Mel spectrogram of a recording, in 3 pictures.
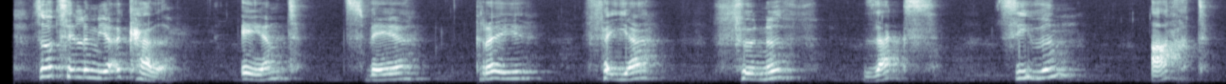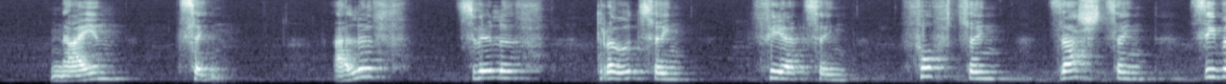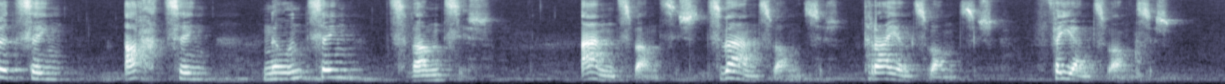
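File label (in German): zahlen, O-Ton Hunsrück; Kell am See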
